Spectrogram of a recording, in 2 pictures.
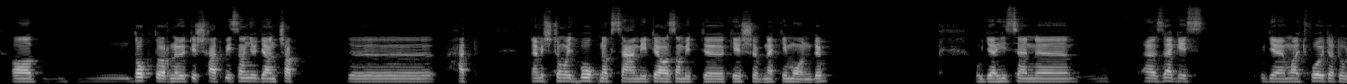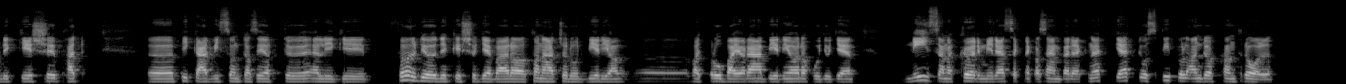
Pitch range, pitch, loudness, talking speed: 135-145 Hz, 140 Hz, -25 LUFS, 125 wpm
